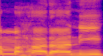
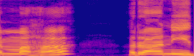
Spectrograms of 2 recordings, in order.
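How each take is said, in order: First: Said in the usual way. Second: महारानी broken as महा, pause, Rani; split in chunks. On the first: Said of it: "तो मिलके बन जाएगा". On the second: Shown as a demonstration. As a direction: pause midway through महारानी. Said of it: "दो-दो करके ही पढ़". (महारानी, महा के बाद रुककर)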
